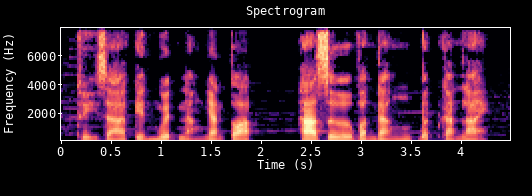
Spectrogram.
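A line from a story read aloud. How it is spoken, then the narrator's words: Deep sighing speech. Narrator (Vietnamese): thở dài thật sâu nói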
